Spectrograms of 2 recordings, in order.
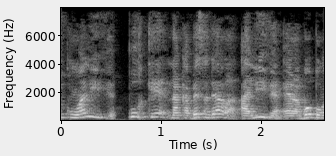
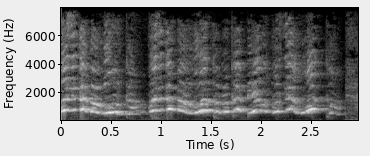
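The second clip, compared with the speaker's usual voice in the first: put-on squawking parrot shrieks, very high and shrill. Retelling a story, the speaker acts out a girl who went crazy: imitating Thalita screaming like a parrot. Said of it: "Começou a gritar muito, igual um papagaio".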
